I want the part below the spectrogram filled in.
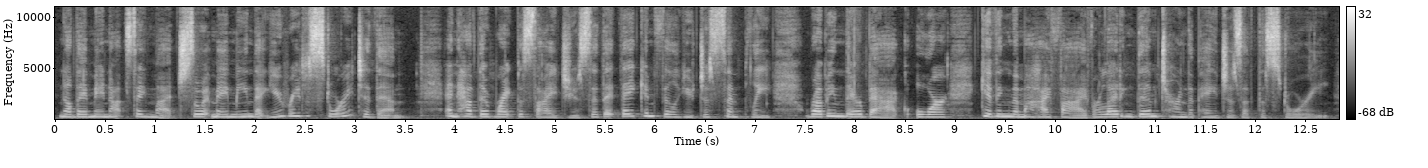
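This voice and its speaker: A woman's voice: sits high, normal speed, creaky, slightly rough. A woman teacher trainer giving an encouraging, practical seminar talk to preschool teachers. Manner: encouraging, practical, animated examples.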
